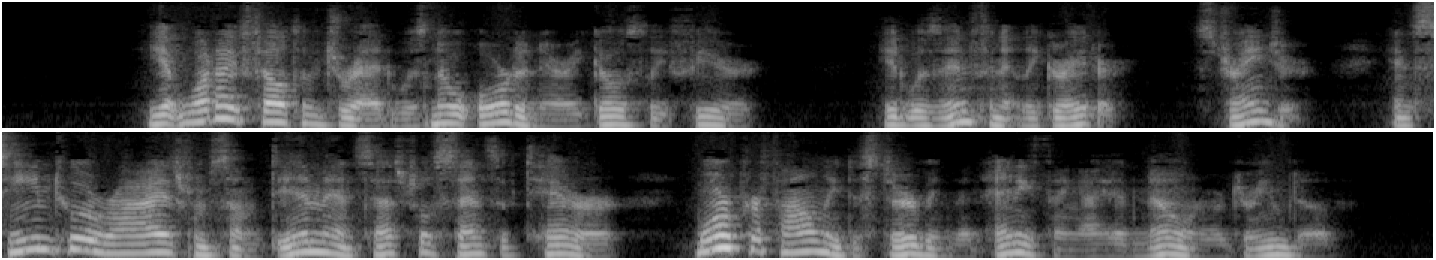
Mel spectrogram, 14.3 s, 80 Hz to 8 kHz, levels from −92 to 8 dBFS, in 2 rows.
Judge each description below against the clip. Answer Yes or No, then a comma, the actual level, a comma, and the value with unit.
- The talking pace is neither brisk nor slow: Yes, average, 160 wpm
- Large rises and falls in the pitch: Yes, wide, 6.0 semitones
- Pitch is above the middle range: No, medium, 140 Hz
